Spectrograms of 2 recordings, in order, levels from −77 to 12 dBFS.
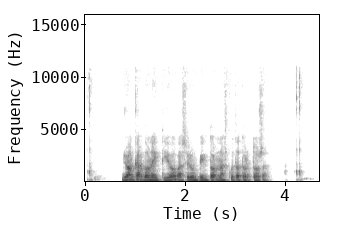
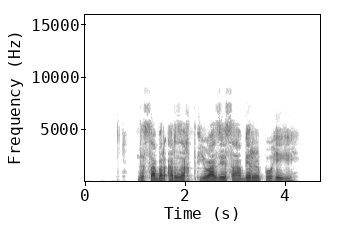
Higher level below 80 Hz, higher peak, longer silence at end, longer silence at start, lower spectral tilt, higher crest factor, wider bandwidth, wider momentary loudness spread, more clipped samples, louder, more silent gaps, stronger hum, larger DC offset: second, -66 dBFS vs -52 dBFS; second, -4 dBFS vs 0 dBFS; second, 0.35 s vs 0.55 s; second, 0.1 s vs 1.05 s; about the same, -8.5 dB/octave vs -8 dB/octave; about the same, 18 dB vs 18 dB; first, 11 kHz vs 7.8 kHz; first, 20 LU vs 12 LU; neither; second, -21 LUFS vs -16 LUFS; neither; neither; neither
